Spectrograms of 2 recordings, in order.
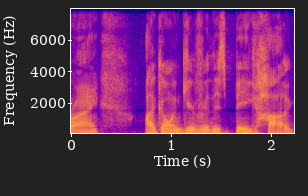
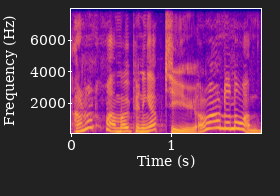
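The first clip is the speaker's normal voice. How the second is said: imitating a stranger, much higher and fast, baffled at opening up; lightly mocked gushing stranger, rising to a squeak; amazed stranger; 8 semitones higher, faster than usual. Stranger at the park confides, fast, high and baffled. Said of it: "they're, they're like".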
